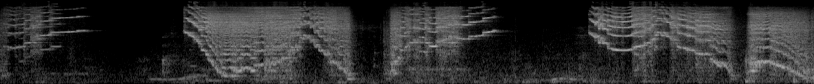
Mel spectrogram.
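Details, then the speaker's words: A door is opened and closed, giving loud, wavering high squeals in several bursts from the dry hinges. Static friction in the hinge builds to its maximum, then drops as it slips into sliding, a stick-slip effect. "Вы слышите приятные, в кавычках звуки. Почему это происходит? Когда я немножко приоткрываю дверь, в дверных петлях возникает сила трения."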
